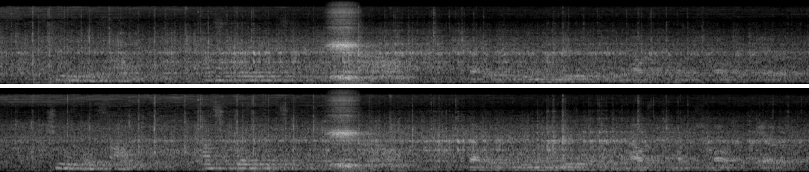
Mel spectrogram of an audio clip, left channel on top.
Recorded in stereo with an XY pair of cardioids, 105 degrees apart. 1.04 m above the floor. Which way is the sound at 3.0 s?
15° left.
